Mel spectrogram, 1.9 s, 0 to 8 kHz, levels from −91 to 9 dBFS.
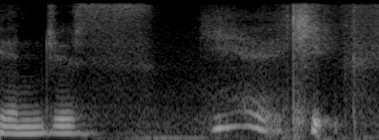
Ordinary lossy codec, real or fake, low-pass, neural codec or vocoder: none; fake; 7.2 kHz; codec, 16 kHz in and 24 kHz out, 0.9 kbps, LongCat-Audio-Codec, four codebook decoder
